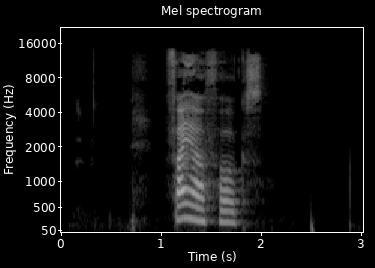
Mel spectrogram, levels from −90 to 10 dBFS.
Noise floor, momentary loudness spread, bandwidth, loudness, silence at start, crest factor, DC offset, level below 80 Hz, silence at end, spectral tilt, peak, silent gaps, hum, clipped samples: -77 dBFS; 12 LU; 14.5 kHz; -33 LUFS; 0.7 s; 22 dB; under 0.1%; -74 dBFS; 1.05 s; -1.5 dB/octave; -14 dBFS; none; none; under 0.1%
